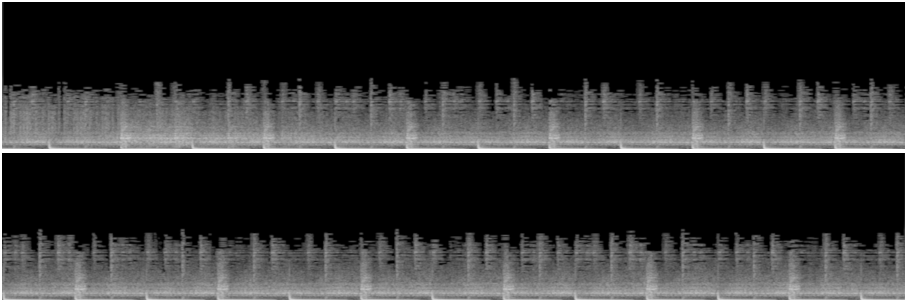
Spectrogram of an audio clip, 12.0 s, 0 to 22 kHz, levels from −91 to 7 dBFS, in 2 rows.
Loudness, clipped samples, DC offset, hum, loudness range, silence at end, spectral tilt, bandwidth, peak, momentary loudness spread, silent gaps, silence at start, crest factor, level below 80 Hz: -17 LUFS; under 0.1%; under 0.1%; none; 1 LU; 0 s; -4.5 dB/octave; 10 kHz; -2 dBFS; 2 LU; none; 0 s; 12 dB; -16 dBFS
